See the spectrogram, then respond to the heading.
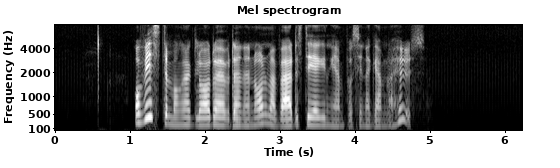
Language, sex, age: Swedish, female, 34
